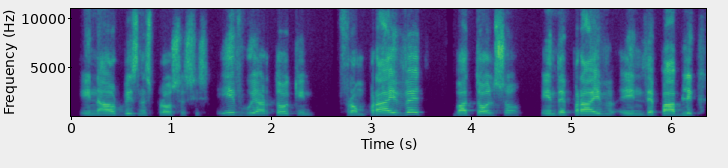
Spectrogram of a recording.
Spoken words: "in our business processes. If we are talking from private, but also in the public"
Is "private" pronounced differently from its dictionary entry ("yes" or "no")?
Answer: no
